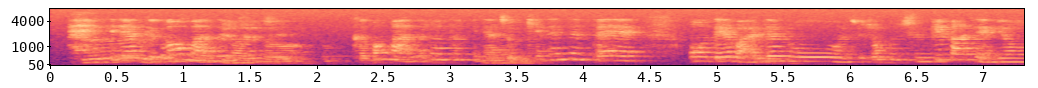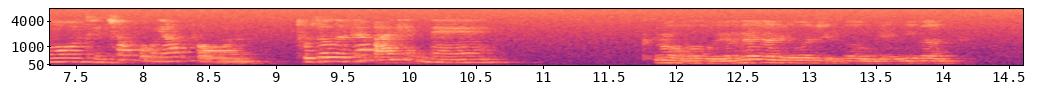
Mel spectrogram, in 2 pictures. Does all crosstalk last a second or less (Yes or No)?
No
